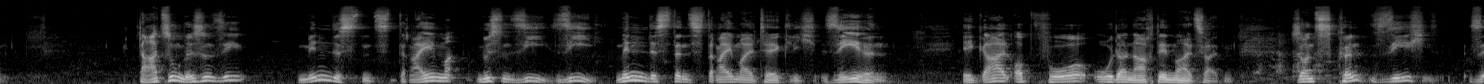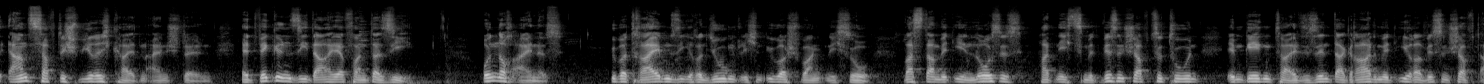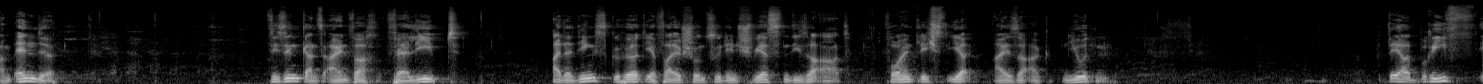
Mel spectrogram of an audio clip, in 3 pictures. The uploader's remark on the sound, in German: Auswahl der Beiträge von der „texte von gestern“-Liveshow am 30.06.2019 im frannz Biergarten, Berlin. Heißen Dank an den frannz Biergarten, unser tolles Publikum.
